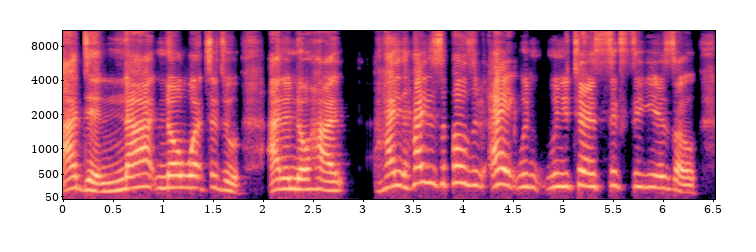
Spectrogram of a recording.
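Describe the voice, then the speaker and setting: A woman sounds animated, with lively intonation and a fairly high pitch, speaking at a moderate pace on a very clean recording with a silent background. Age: 60s. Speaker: inspirational live streamer. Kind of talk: casual monologue. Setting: live stream.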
